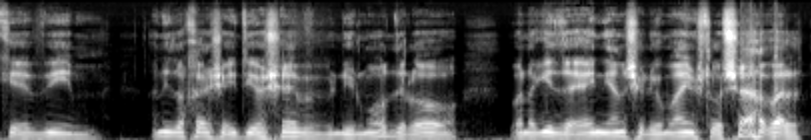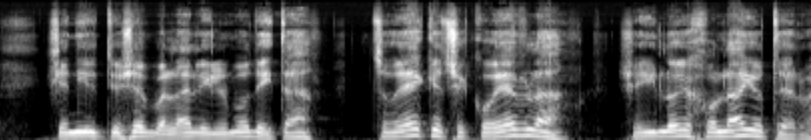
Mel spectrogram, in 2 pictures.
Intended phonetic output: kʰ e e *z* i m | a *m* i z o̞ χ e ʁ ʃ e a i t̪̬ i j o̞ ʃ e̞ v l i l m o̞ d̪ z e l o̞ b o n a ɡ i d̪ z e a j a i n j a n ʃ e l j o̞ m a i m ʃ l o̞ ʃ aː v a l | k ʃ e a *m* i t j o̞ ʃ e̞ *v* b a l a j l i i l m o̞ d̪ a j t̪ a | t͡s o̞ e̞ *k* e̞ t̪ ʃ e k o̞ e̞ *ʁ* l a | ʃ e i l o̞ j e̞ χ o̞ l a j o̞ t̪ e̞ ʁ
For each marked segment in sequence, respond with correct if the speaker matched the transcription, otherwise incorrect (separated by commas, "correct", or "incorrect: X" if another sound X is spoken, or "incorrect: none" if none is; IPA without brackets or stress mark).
incorrect: v, incorrect: n, incorrect: n, correct, correct, incorrect: v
